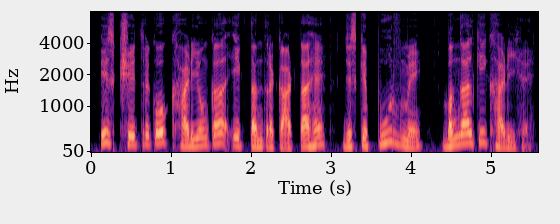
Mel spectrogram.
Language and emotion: Hindi, neutral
